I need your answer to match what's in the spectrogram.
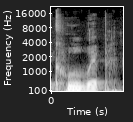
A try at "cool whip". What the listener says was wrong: You're not pronouncing the H's hard enough.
